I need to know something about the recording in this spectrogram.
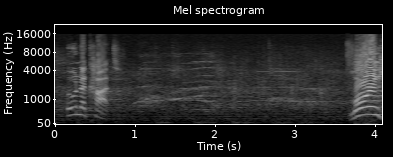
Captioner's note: applause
